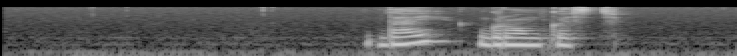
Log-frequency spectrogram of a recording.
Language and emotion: Russian, neutral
